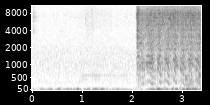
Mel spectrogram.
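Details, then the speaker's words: BMW N47 diesel with a broken timing chain, refitted after repair, first start attempt: the starter spins the engine in a steady rhythmic churn, rests, then tries again, speeding up slightly but not catching. Cranks, no start yet. "it's getting a little bit faster speeding up a little bit come on no don't have it let's go again come on let's let that start otor call a little"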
